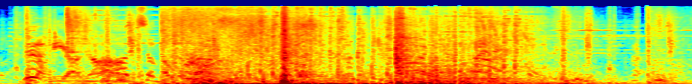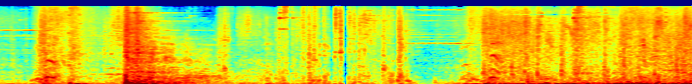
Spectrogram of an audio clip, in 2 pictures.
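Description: Magic spells crackle and burst in quick blasts.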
